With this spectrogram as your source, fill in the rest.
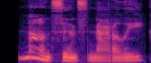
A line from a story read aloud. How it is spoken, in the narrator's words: cooed Sherry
